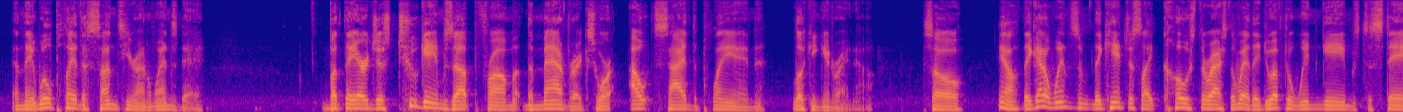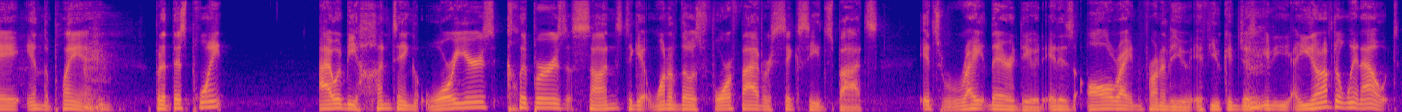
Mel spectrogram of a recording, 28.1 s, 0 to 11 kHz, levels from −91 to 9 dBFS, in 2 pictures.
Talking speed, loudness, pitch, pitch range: 215 wpm, -22 LUFS, 105 Hz, 95-120 Hz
